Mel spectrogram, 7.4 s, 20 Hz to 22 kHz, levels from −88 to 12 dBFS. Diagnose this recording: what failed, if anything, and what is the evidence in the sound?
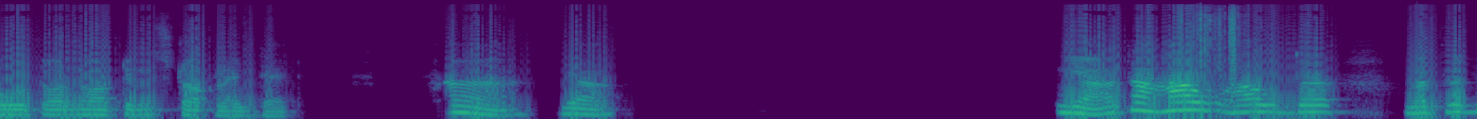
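Buffer tearing at the driver or buffer stage runs through the whole speech clip as a rattling, robotic buzz at 93.8 Hz that rides on the voice and vanishes in pauses. That rate fits a 512-sample buffer. The writing and reading sides have drifted into each other, so roughly a tenth of every period replays audio about 20 ms old. On a spectrogram this appears as regularly spaced vertical seams, with a comb of harmonics at 93.8 Hz during speech. In the waveform it shows as abrupt step discontinuities.

Cable scratch noise appears from 5.89 to 6.24 s as a brief burst of scratchy rustling laid over the speech, roughly 10 dB below it. The likely cause is a worn cable, connector or control being disturbed in the analogue wiring, where rapidly fluctuating contact resistance injects irregular noise. A spectrogram shows a ragged, broadband smear confined to that span. 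The waveform carries dense, uneven spiky fuzz superimposed on the signal.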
